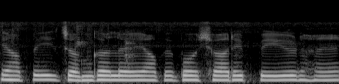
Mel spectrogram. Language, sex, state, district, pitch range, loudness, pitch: Hindi, female, Bihar, Saharsa, 200-205 Hz, -22 LUFS, 200 Hz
